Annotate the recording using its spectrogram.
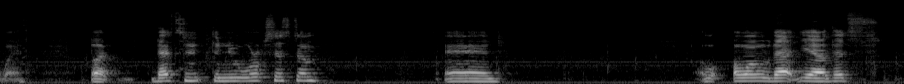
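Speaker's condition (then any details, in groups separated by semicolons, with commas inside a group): Cerebral palsy, spastic diplegia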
